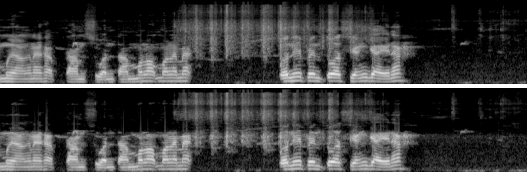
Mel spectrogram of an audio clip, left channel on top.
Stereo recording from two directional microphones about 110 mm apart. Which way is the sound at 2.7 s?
55° left (ahead or behind).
